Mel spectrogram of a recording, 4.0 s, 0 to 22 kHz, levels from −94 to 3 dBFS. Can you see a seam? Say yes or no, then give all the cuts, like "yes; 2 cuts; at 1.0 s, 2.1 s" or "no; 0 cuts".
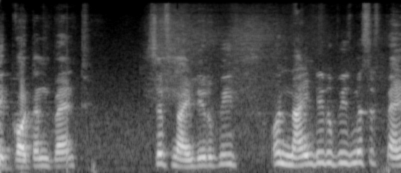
no; 0 cuts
